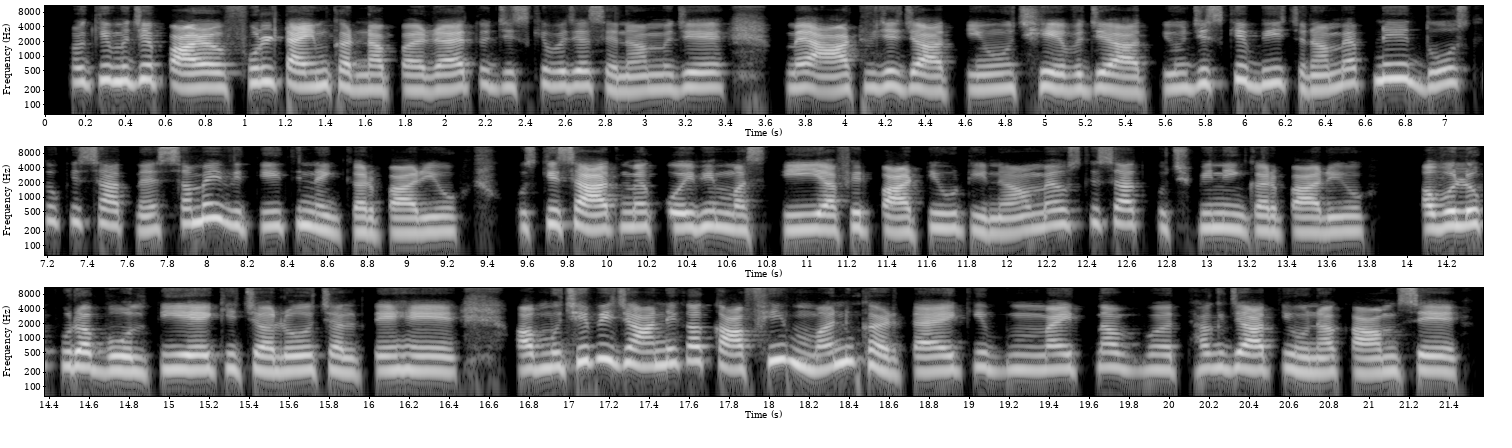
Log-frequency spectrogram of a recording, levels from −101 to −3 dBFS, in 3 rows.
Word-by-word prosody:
क्योंकि 290 Hz, +3 st, -1 dB
मुझे 305 Hz, +2 st, +2 dB
पा 220 Hz, -, +9 dB, 0.2 s
फुल 285 Hz, +4 st, +1 dB
टाइम 245 Hz, -1 st, +7 dB
करना 210 Hz, -4 st, 0 dB
पड़ 205 Hz, 0 st, -2 dB
रहा 210 Hz, +1 st, +3 dB
है 225 Hz, -, +4 dB
तो 265 Hz, -, -7 dB
जिसकी 235 Hz, +3 st, -8 dB
वज़ह 245 Hz, 0 st, -2 dB
से 225 Hz, -4 st, -6 dB
ना 190 Hz, 0 st, -4 dB
मुझे 230 Hz, +2 st, -2 dB, 0.3 s
मैं 230 Hz, -, +4 dB
8 200 Hz, +4 st, +3 dB
बजे 240 Hz, +2 st, -2 dB
जाती 205 Hz, -2 st, 0 dB
हूँ, 215 Hz, +2 st, -4 dB
6 235 Hz, -2 st, +2 dB
बजे 215 Hz, +2 st, -2 dB
आती 195 Hz, 0 st, 0 dB
हूँ। 225 Hz, -, -4 dB
जिसके 275 Hz, +6 st, -2 dB
बीच 265 Hz, -2 st, -3 dB
ना 205 Hz, 0 st, -2 dB
मैं 255 Hz, +6 st, -3 dB
अपने 330 Hz, +5 st, +1 dB
दोस्तों 280 Hz, +5 st, -4 dB
के 305 Hz, 0 st, -9 dB
साथ 275 Hz, -3 st, -2 dB
मैं 205 Hz, +1 st, -4 dB
समय 295 Hz, +11 st, +1 dB
व्यतीत 255 Hz, -2 st, -5 dB
ही 270 Hz, -, +1 dB
नहीं 215 Hz, -5 st, -1 dB
कर 195 Hz, -1 st, 0 dB
पा 185 Hz, -1 st, +2 dB
रही 190 Hz, -, -1 dB
हूँ। 200 Hz, 0 st, -4 dB, 0.3 s
उसके 245 Hz, +4 st, -2 dB
साथ 220 Hz, -2 st, +6 dB
मैं 245 Hz, 0 st, -2 dB
कोई 240 Hz, -1 st, +2 dB
भी 255 Hz, +2 st, -1 dB
मस्ती 220 Hz, -1 st, -2 dB
या 220 Hz, -1 st, +3 dB
फ़िर 240 Hz, +2 st, -4 dB
पार्टी-वार्टी 210 Hz, +1 st, 0 dB
ना, 185 Hz, +2 st, -4 dB
मैं 245 Hz, +4 st, -3 dB
उसके 275 Hz, +2 st, -6 dB
साथ 275 Hz, 0 st, -1 dB
कुछ 235 Hz, -3 st, -12 dB
भी 235 Hz, -, -3 dB
नहीं 230 Hz, -2 st, -1 dB
कर 205 Hz, 0 st, -2 dB
पा 195 Hz, -1 st, +1 dB
रही 190 Hz, +1 st, -3 dB
हूँ। 200 Hz, 0 st, -5 dB, 0.3 s
और 225 Hz, -, +3 dB
वो 255 Hz, -, +4 dB
लोग 270 Hz, +1 st, +2 dB
पूरा 265 Hz, -1 st, +4 dB
बोलती 215 Hz, +1 st, +1 dB
है 225 Hz, 0 st, +7 dB
कि 230 Hz, +1 st, -6 dB
चलो 215 Hz, 0 st, +1 dB
चलते 215 Hz, +1 st, -1 dB
हैं 215 Hz, -2 st, +2 dB, 0.3 s
अब 225 Hz, +1 st, +2 dB
मुझे 255 Hz, +7 st, +1 dB
भी 375 Hz, -, +4 dB
जाने 280 Hz, +2 st, +2 dB
का 335 Hz, -, +2 dB
काफ़ी 235 Hz, +7 st, +3 dB
मन 275 Hz, 0 st, +2 dB
करता 210 Hz, -6 st, -1 dB
है 215 Hz, +1 st, +3 dB
कि 255 Hz, +4 st, -8 dB
मैं 230 Hz, 0 st, -1 dB
इतना 255 Hz, +2 st, -4 dB, 0.2 s
व 225 Hz, 0 st, -4 dB
थक 240 Hz, +1 st, -3 dB
जाती 230 Hz, -1 st, +2 dB
हूँ 205 Hz, -, -1 dB
ना 200 Hz, 0 st, -1 dB
काम 195 Hz, +1 st, +1 dB
से। 215 Hz, -3 st, +2 dB
230 Hz, 250 wpm, -25 LUFS, 210-255 Hz, 0.3 s, पा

